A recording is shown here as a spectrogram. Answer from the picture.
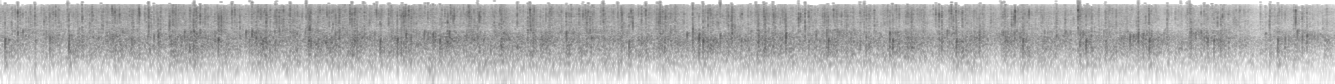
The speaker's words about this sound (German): Ein wunderbares Gedicht, das die Kärntner mit gebracht haben. Schenken wir den Chorherrn aus Klagenfurt auch nochmal einen kräftigen Applaus.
